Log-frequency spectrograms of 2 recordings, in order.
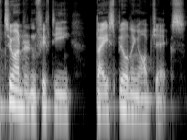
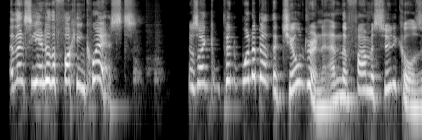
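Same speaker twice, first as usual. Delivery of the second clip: much higher pitched, incredulous outburst; exasperated. Real, not acted. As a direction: throw your voice up in disbelief. Exasperated rant about broken quest.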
